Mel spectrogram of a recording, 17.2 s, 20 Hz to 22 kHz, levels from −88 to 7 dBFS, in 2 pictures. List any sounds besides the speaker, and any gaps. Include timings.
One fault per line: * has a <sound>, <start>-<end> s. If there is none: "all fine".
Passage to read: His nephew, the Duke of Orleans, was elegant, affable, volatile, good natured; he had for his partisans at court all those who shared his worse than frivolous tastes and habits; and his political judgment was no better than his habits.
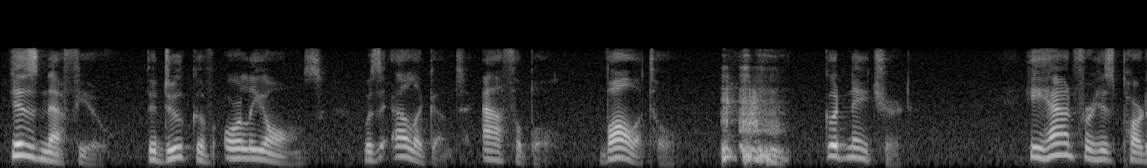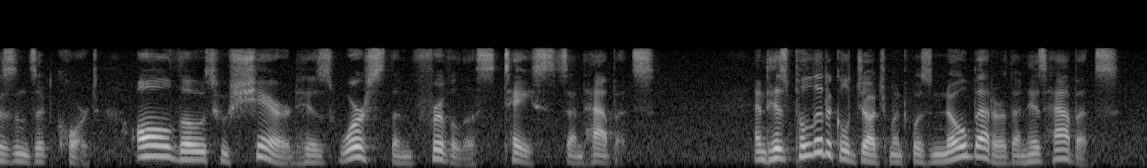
* has a throat clearing, 5.4-5.9 s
